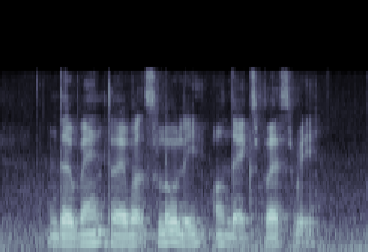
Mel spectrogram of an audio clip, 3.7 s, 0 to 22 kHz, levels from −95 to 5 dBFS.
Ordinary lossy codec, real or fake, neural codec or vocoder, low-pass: none; fake; codec, 16 kHz, 4 kbps, X-Codec, HuBERT features, trained on balanced general audio; none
